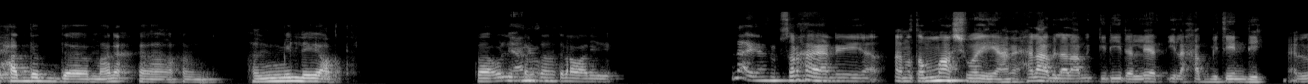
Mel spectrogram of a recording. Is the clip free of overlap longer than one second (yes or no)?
yes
